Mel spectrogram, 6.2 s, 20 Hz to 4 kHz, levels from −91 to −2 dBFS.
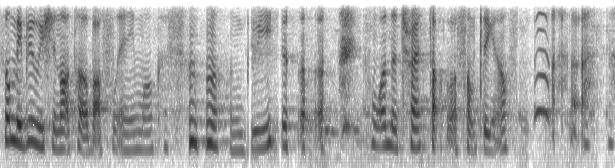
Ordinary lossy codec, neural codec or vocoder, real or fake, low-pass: none; none; real; 3.6 kHz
